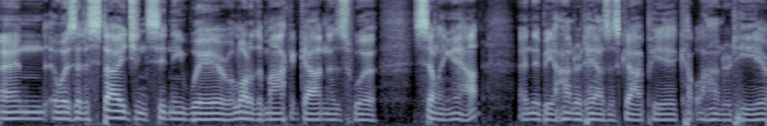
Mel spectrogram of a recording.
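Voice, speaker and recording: The recording is very clean, with a silent background. A man speaks with an Australian accent at a fairly low pitch. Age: 50s. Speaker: radio announcer. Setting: studio. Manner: cheerful, warm.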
